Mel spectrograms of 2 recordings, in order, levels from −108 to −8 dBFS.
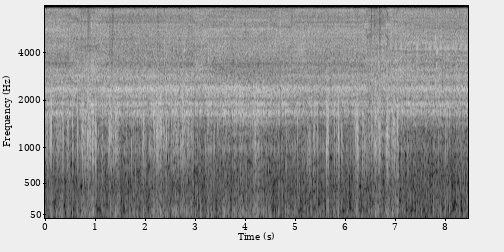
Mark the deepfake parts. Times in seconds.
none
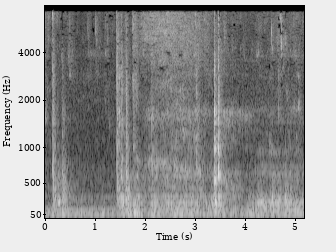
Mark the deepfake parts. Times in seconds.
none

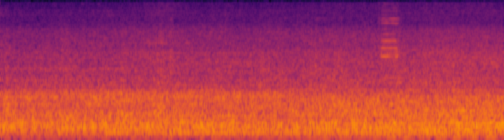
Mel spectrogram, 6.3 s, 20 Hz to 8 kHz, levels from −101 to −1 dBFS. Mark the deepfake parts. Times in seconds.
none

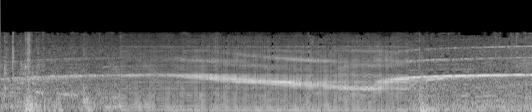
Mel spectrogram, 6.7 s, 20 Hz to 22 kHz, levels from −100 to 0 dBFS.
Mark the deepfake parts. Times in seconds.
1.5-5.1 (vocoder, WaveNeXt)

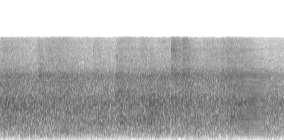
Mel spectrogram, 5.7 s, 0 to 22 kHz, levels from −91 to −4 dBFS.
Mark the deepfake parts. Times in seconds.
4.8-5.3 (vocoder, WaveNeXt)

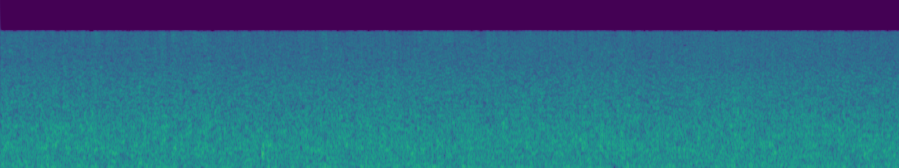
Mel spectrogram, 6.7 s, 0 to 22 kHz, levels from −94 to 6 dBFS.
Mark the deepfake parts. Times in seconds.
0.0-5.1 (vocoder, WaveNeXt); 6.1-6.7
